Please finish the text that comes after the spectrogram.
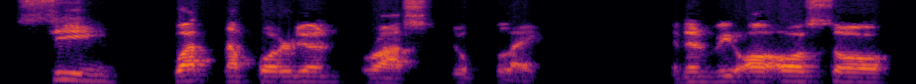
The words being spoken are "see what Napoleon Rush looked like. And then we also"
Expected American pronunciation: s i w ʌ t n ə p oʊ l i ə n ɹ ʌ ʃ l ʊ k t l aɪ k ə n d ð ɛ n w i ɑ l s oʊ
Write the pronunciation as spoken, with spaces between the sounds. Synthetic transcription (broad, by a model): s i w ʌ t n ə p oʊ l i ə n ɹ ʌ s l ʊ k l aɪ k ə n d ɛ n w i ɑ l s oʊ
